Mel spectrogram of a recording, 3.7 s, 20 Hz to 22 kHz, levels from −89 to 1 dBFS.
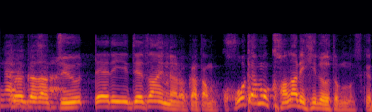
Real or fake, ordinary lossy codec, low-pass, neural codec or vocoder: fake; none; 7.2 kHz; codec, 16 kHz, 0.9 kbps, LongCat-Audio-Codec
